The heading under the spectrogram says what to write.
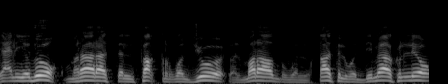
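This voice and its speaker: A man with a high voice and lively intonation, in a dry sound with no echo over a quiet background. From Yemen. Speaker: TV call-in show host. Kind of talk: political call-in show. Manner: impassioned. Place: studio. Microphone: lapel.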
